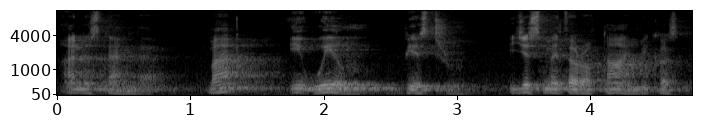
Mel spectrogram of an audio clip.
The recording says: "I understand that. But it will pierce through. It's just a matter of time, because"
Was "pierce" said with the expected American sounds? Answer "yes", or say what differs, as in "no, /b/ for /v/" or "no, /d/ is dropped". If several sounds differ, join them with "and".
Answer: no, /b/ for /p/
